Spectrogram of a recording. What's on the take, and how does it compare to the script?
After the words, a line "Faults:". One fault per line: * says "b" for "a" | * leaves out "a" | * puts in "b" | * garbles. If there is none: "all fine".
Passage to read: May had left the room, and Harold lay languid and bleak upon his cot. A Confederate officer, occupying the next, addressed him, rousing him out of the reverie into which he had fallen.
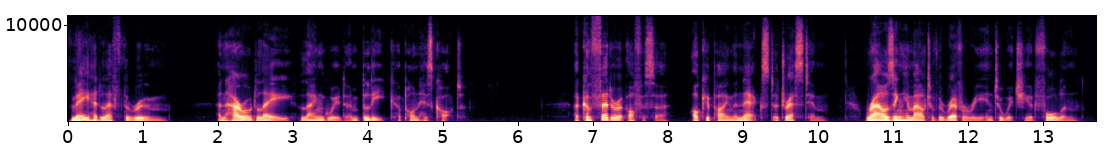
May had left the room, and Harold lay languid and bleak upon his cot. A Confederate officer, occupying the next, addressed him, rousing him out of the reverie into which he had fallen.
Faults:
all fine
